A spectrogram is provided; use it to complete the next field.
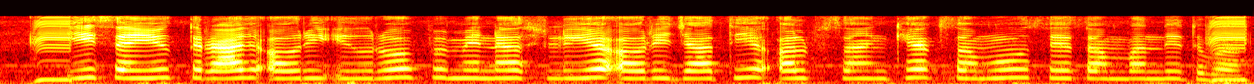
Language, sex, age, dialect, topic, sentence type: Bhojpuri, female, 18-24, Southern / Standard, banking, statement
